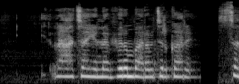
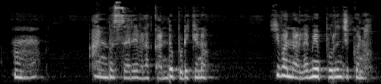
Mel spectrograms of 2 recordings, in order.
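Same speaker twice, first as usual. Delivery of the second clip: normal talking voice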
